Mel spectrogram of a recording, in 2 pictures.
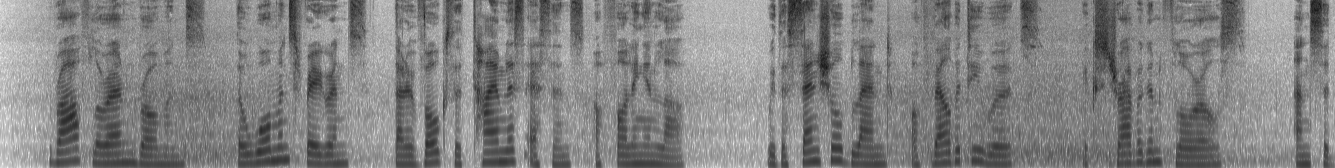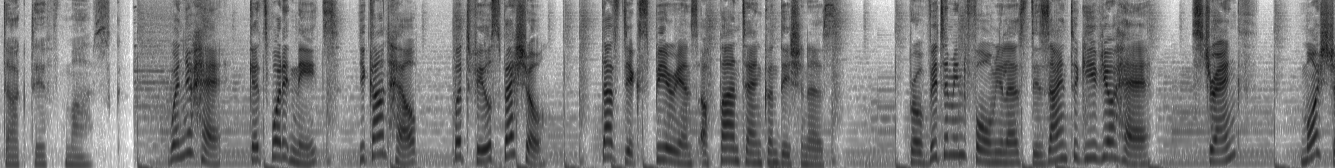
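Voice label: Spanish English F Ad; accent of spain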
